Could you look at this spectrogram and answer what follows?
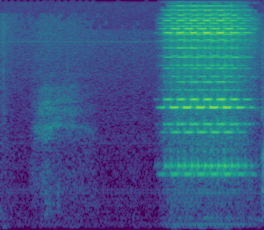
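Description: A telephone rings in a single loud bright electronic burst after a short quiet pause, heard alone with no talking.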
